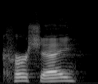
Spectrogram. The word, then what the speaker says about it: Kirche: Church, the English equivalent, is the German word, and I pronounce it Kirche. It's pronounced a little bit different in the German dialect.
